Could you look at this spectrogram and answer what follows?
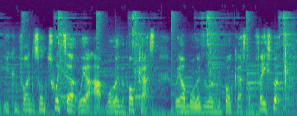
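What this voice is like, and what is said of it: West Country accent. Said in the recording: “all with a West Country accent”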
